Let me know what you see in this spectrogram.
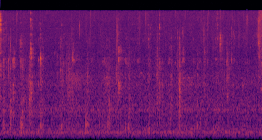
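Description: Faint close-miked chewing of chicken: soft, irregular mouth clicks and smacks.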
